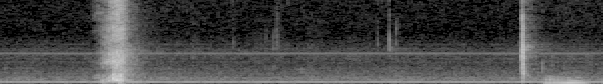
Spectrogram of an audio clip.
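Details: Sleeping dachshund sneezing while napping: two short, sharp bursts of air a couple of seconds apart, with a faint steady hum behind.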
